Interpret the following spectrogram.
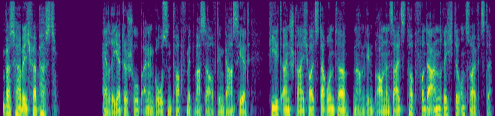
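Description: A man with a very low, husky voice reads a novel as an audiobook narrator. The recording is dry and close, with scripted literary delivery. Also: moderate pace, no room sound.

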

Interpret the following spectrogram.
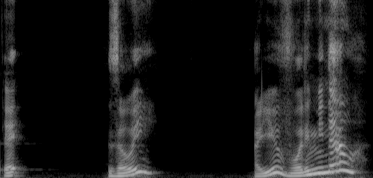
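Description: A man's voice: sits high, huge pitch swings, slow pace, a little hiss or hum, pitched above the performer's own voice, heavily acted. A man voicing a cautious, worried young female journalist in a visual novel game, hesitant and pleading. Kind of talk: reading visual novel dialogue aloud. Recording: game music behind.

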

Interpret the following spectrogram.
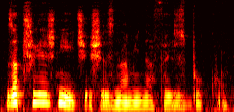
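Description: A man's voice: lowish voice, big pitch swings, brisk, creaky, a little mellow, slightly rough. A man reading scripted closing credits and announcements as a radio announcer.

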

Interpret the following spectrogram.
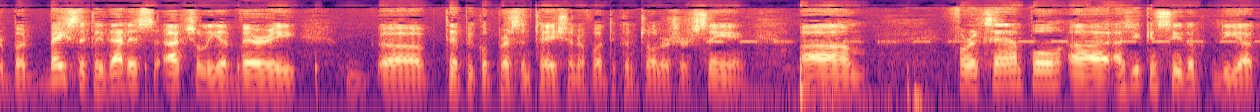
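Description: A man who supervises air traffic controllers and flies, explaining the work in a halting way, with many fillers and restarts. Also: medium pitch. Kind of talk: explaining his work to an interviewer.

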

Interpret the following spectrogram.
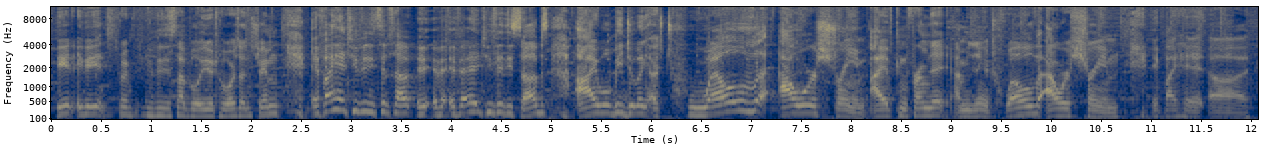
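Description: A man's voice: on the high side, normal speed, darkish tone. A young man live-streaming a game and chatting with viewers casually, stuttering often and repeating words. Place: home room, indoors. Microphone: headset. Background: music playing.

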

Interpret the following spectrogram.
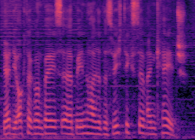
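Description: A calm male coach speaking straightforwardly to camera. His voice sits at a middle pitch. Soft music plays behind him. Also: brisk. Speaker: fight coach. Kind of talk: reality show interview.

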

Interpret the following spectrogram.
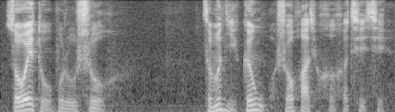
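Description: An actor playing a composed, calculating, wealthy chairman in a radio drama, measured and formal. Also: fairly low pitch, very animated, darkish tone. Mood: calm, dry. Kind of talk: Chinese radio drama acting.

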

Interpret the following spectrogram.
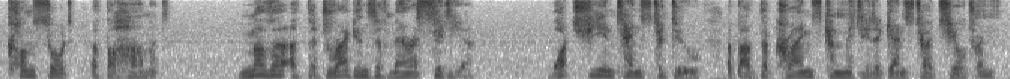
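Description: A grim elf warrior for a fantasy game cutscene. His delivery is stern, proud and formal, with a creaky grain to the voice and some noise behind it. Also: mid-range voice, expressive, a bit bright. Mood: challenging. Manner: stern, formal, measured declamation. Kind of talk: scripted video game cutscene acting.

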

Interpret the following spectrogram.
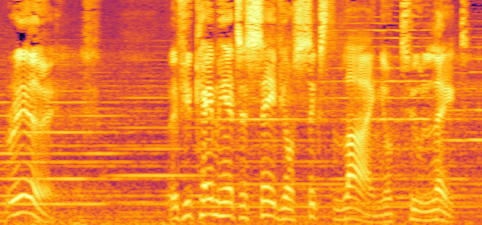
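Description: Clipped military agent, loud music. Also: male voice, medium pitch, very animated, slow. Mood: skeptical. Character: brisk, skeptical male military intelligence agent. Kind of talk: video game cutscene acting. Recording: loud music over the dialogue.

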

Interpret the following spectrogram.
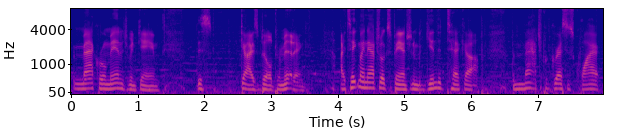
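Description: A young man hosting a let's play, reading a visual novel aloud in the first person with dramatic storytelling. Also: medium pitch.

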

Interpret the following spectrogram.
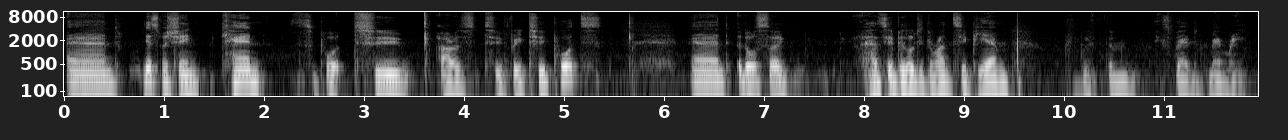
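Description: A middle-aged Australian man giving a casual, unscripted hands-on demo in halting phrases, recorded on a handheld phone indoors. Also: medium pitch, a little mellow, slightly rough. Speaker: retro computer hobbyist presenter. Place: small cluttered room indoors.

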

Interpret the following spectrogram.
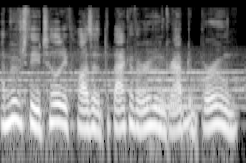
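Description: A man's voice: on the high side, very fast. A young man reading a visual novel aloud expressively as a let's play host, with asides of commentary. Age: young adult. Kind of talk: expressive read-aloud narration and game commentary. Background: game music.

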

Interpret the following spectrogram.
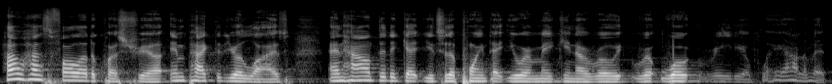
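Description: A man haltingly asking a question as an audience member at a convention. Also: on the high side. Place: large convention meeting room. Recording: loud reverberant audience microphone.

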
